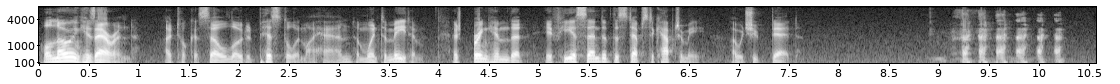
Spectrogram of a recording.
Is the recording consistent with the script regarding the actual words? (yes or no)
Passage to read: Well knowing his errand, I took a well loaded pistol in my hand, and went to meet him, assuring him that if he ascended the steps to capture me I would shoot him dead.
no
